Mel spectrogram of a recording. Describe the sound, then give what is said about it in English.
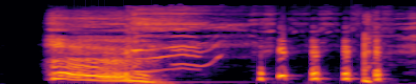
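A voice imitates a reverse gasp: a loud, drawn-out voiced exhale sliding down in pitch for about a second, followed after a pause by several short, choppy laughing bursts. “Can you do a reverse gasp? What does that sound like?”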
